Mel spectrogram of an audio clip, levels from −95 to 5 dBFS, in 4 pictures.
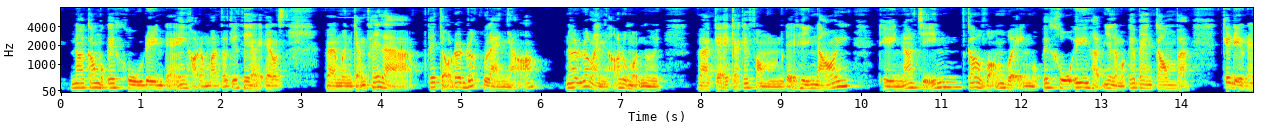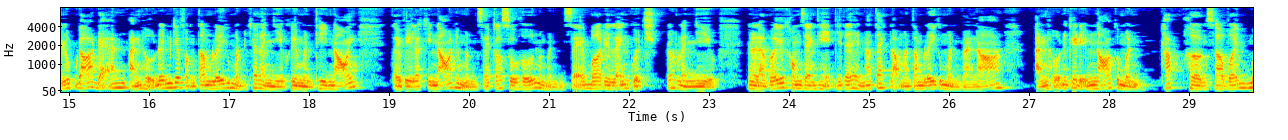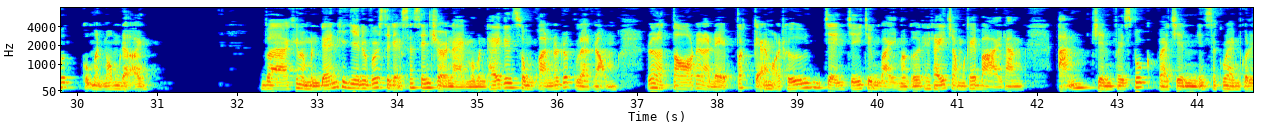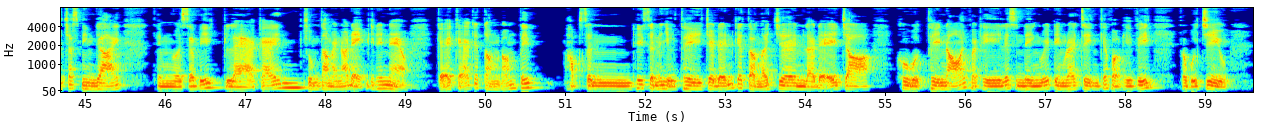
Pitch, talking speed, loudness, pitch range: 125 Hz, 245 wpm, -17 LUFS, 110-155 Hz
